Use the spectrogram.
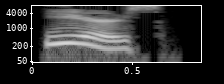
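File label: "years", British English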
